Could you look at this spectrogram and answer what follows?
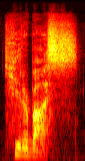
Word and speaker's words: Kiribati: It's pronounced Kiribati.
